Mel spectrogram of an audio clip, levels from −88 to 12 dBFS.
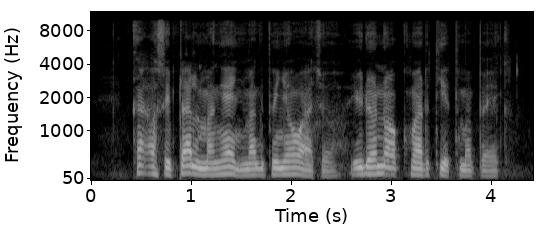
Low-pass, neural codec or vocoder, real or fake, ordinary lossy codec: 9.9 kHz; vocoder, 22.05 kHz, 80 mel bands, WaveNeXt; fake; none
